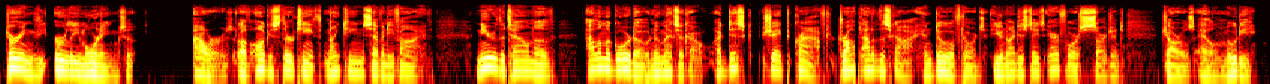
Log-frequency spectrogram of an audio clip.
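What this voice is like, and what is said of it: Robert Stack investigative narrator impression. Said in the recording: “like it's an investigative report, like an old episode of Hard Copy? ... we don't have to go all Robert Stack. That was my best Robert Stack impersonation. Not the best”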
